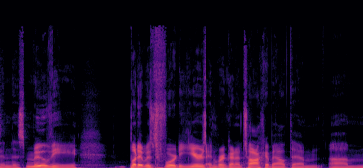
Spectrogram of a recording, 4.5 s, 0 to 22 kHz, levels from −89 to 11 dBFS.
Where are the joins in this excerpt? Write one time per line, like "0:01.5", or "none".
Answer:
0:01.9
0:02.6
